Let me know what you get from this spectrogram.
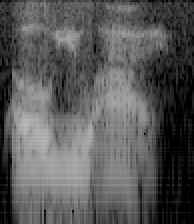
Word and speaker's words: Oui: That's how you pronounced O U I.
